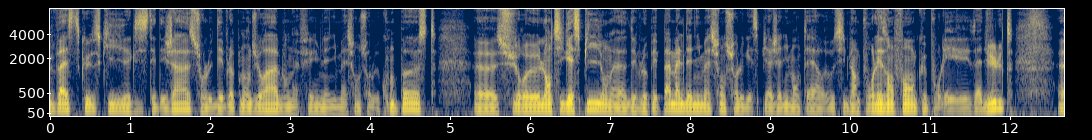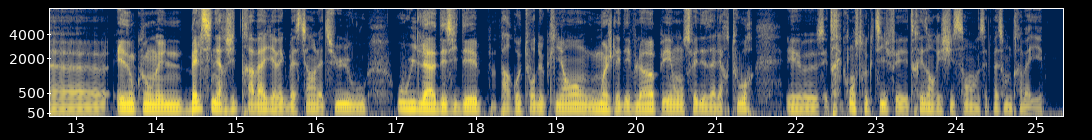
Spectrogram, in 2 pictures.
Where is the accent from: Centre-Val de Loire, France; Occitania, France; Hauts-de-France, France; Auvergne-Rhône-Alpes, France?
Hauts-de-France, France; Lomme; je suis originaire de l'Homme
